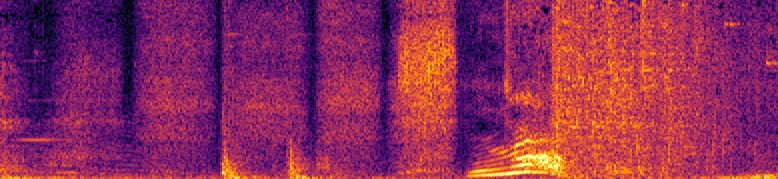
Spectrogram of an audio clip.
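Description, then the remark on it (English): A glass fishbowl smashes loudly: several sharp cracks and thuds, then a bright crash with a rising squeal and a burst of scattering, hissing debris. “They said you smashed the fishbowl.”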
